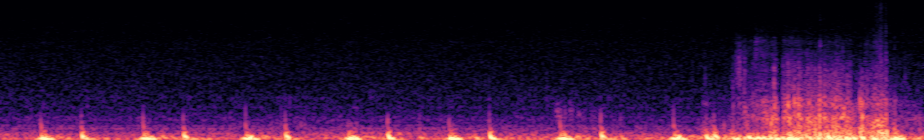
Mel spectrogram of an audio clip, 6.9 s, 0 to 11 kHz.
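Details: Own heartbeat recorded during sleep at 5:30 am, described as slow at about 70 bpm; steady paired lub-dub thumps with rustling at the end, a regular normal heartbeat.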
